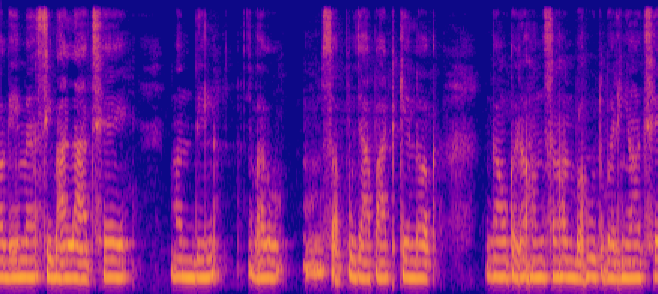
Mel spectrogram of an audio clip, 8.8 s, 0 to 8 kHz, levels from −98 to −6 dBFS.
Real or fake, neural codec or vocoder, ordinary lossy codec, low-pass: real; none; none; 7.2 kHz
